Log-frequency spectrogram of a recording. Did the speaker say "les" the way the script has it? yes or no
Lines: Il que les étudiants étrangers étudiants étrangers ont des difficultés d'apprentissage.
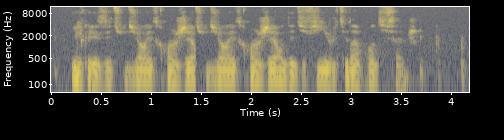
yes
